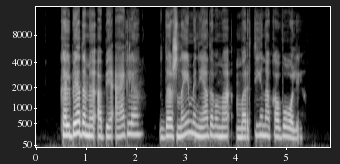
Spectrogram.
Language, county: Lithuanian, Alytus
